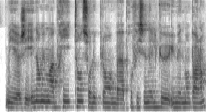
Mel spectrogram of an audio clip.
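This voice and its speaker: A woman speaks in a very deep, low pitch. Her tone is dark and mellow. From France. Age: 30s. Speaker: former nurse turned coach. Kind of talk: interview testimony. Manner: hesitant, many fillers.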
